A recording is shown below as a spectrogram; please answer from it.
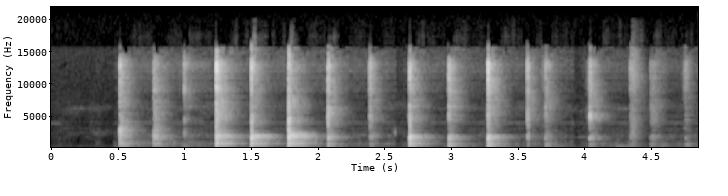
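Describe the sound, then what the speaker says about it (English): About fifteen sharp hand claps ring out close and clear in a loose, uneven rhythm, spaced by short quiet gaps, with no other sound. "Clap. Clap. Clap."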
